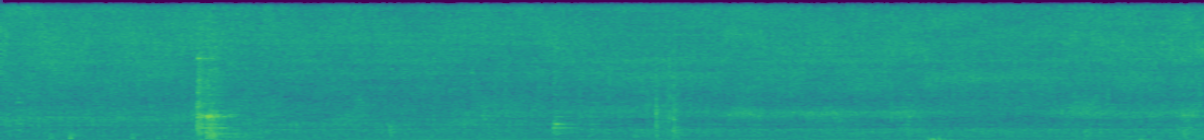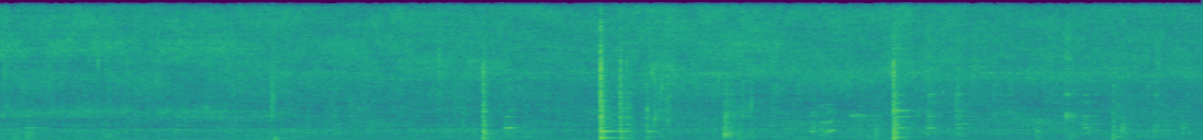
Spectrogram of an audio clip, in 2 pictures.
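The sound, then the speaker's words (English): Food sizzling in a saucepan while being stirred, a faint steady hiss broken by a few soft spoon scrapes and clicks, with no talk. “Mixing in your saucepan.”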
